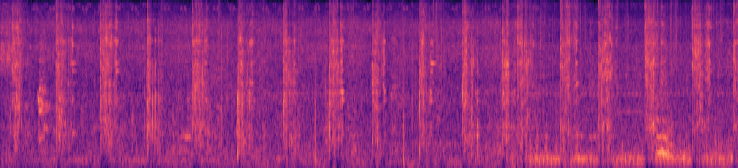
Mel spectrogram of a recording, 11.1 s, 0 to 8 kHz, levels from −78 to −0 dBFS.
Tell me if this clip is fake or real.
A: real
